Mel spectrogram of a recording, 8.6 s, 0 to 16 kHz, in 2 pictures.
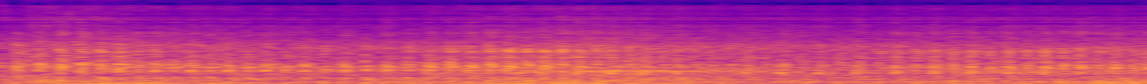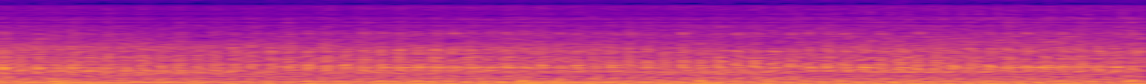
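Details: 1991 Autocar heavy-duty tow truck with Cummins diesel, cold start: uneven, lumpy chug about four beats a second, loping like a dead cylinder. Misfiring idle; owner suspects it needs injectors.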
